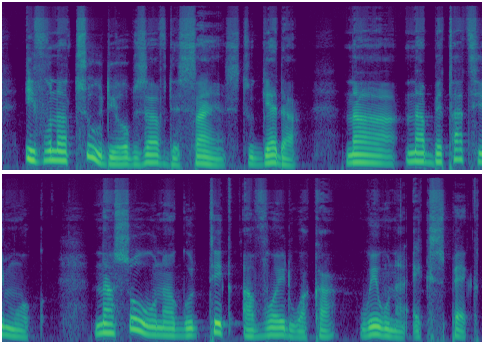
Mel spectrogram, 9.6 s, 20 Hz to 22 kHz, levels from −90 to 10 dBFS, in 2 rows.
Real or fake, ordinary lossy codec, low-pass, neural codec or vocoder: real; none; none; none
